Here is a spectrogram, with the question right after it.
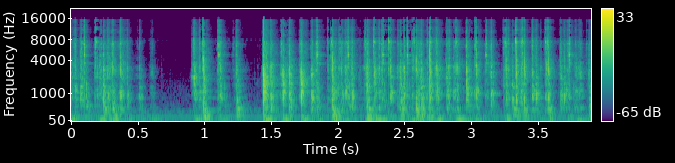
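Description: Fingertips type fast on a Razer BlackWidow mechanical keyboard with clicky green switches and pink-blue dyed PBT plastic keycaps. A dense stream of sharp, bright clicks runs throughout, broken by one short pause near the start, with each tap dying away almost instantly.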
